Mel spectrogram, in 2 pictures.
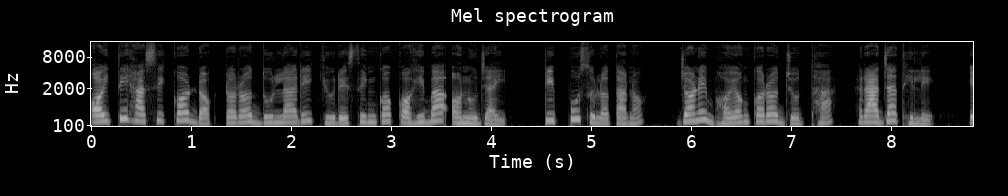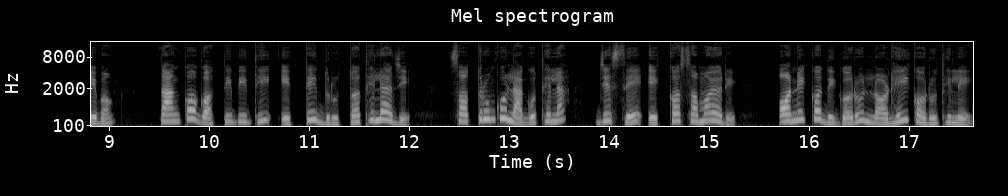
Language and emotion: Odia, neutral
